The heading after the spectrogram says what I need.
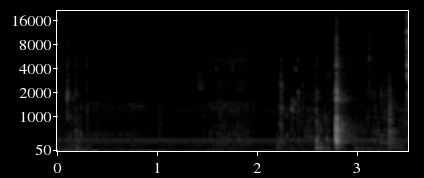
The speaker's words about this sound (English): Excuse me, I'm getting a little drink of water here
